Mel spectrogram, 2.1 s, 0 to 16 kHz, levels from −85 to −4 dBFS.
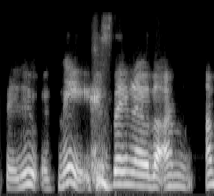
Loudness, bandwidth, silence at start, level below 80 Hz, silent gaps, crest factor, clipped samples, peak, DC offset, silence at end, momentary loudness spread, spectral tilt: -19 LUFS; 12 kHz; 0.05 s; -68 dBFS; none; 14 dB; under 0.1%; -6 dBFS; under 0.1%; 0 s; 6 LU; -5.5 dB/octave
